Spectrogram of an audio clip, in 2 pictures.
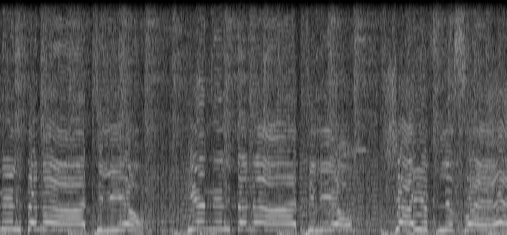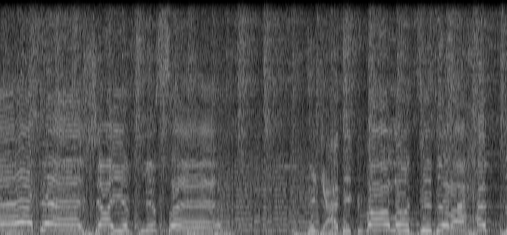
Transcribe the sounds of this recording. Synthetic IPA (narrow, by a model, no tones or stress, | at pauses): nɪlbanaːt̪ɪljoːm | famnɪlbanaːt̪ɪljoːm | ʃaːjɪflisˤeːd̪aʃaːjɪflisˤeː | t̪ɪɡʕad̪ɪɡbɑːlˤwt̪ɪd̪ɾˤaħɪb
